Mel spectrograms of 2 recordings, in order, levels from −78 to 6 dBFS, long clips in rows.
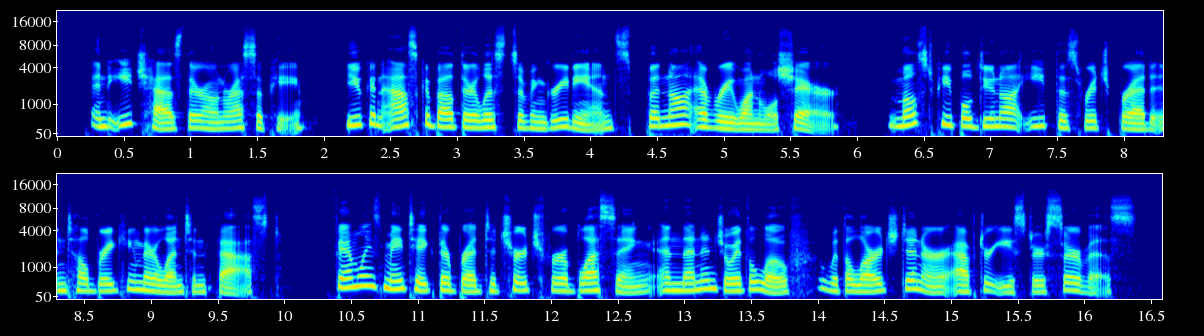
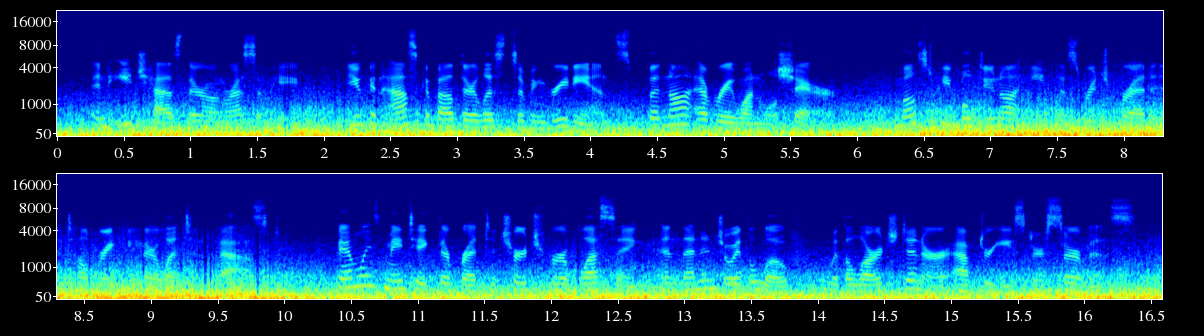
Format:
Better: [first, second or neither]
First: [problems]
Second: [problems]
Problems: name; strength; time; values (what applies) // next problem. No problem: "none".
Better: first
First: none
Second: wind noise on the microphone; heavy; 2 dB below the speech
